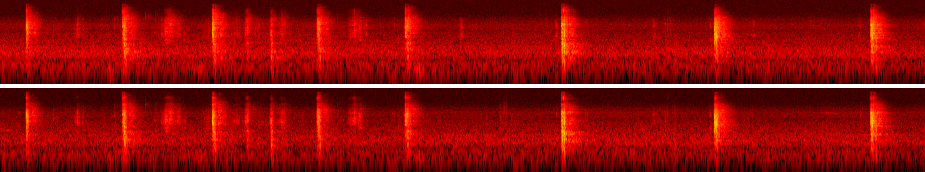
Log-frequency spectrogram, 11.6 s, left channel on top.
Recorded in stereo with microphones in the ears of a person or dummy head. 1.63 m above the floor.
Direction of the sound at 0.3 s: 15° right (ahead or behind).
